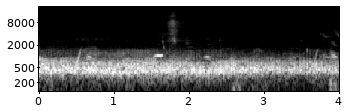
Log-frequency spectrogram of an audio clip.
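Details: Pond frogs in Estonia during spring, a constant dense croaking drone without pause, with a few faint high bird calls breaking through.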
